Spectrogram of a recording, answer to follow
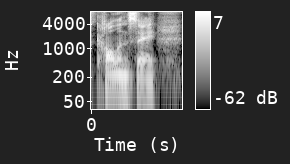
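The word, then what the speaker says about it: Colonsay: He I'm saying Colin, but it's Colin say.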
